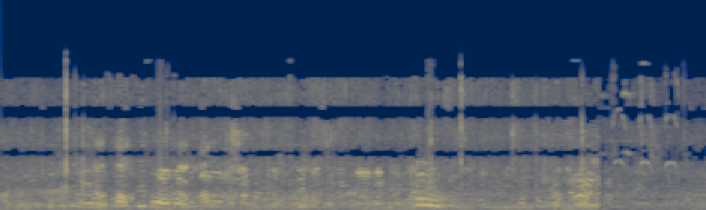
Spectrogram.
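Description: A large crowd chatters and shouts loudly close by outdoors.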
